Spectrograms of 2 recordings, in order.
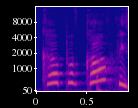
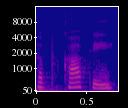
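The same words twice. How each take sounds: First: It is said in a put-on foreign accent. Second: It is said in her ordinary accent. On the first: "In my head, it comes out as" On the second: "telling you"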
